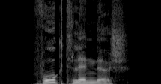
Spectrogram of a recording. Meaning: of Vogtland or Vogtlandkreis
- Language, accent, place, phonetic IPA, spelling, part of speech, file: German, Germany, Berlin, [ˈfoːktˌlɛndɪʃ], vogtländisch, adjective, De-vogtländisch.ogg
